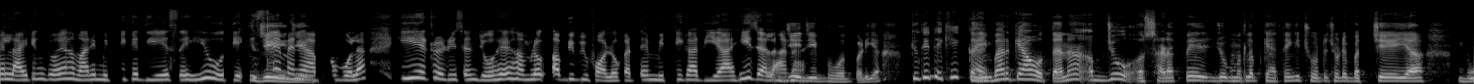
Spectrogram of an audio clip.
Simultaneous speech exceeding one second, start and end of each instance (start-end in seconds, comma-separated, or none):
none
